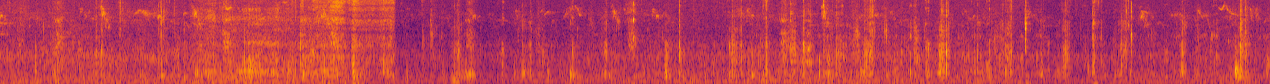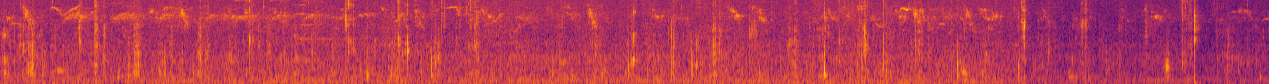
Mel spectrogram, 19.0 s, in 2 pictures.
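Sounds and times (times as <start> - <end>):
wet chewing and lip-smacking: 0.0 - 19.0
sharp mouth clicks: 0.8 - 3.6.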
